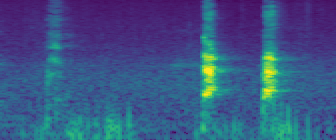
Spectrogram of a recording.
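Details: Luna, a young puppy only a few months old, confronting a bucket she finds threatening. One faint bark is followed by two loud, short, sharp barks about half a second apart, with quiet shuffling beneath.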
